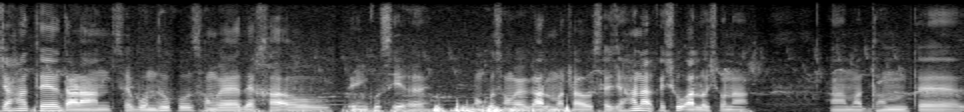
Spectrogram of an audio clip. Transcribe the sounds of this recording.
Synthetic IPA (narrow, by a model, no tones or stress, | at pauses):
d͡ʒaɦãt̪ɛd̪aɽansɛbɔnd̪ʱukɔsɔŋɡɛd̪ɛkʰaʔɔiɲkusijəʔɛɔnkɔsɔ̃ŋɡɛɡalmat̪aɔsɛd͡ʒaɦãnaʔkɛt͡ʃʰuʔalɔt͡ʃɔna | ãmad̪ʱjɔmt̪ɛ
